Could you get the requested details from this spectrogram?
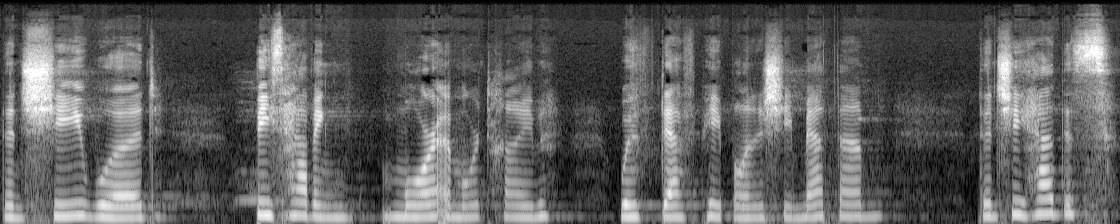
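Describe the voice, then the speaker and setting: Slow, halting Englishwoman in an echoey hall. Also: mid-range voice, steady tone. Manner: halting, repeats phrases. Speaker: bereaved mother speaking at a memorial. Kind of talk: informal memorial tribute. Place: large echoey room at a gathering. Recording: echoey hall with long reverb.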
